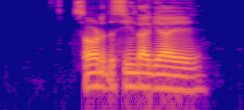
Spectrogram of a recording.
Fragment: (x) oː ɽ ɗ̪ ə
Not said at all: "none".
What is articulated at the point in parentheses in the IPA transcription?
s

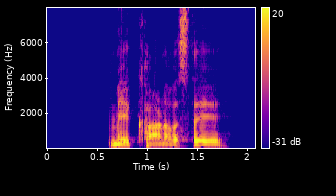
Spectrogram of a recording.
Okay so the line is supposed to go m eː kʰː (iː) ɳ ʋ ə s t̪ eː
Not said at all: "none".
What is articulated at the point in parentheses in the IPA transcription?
aː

